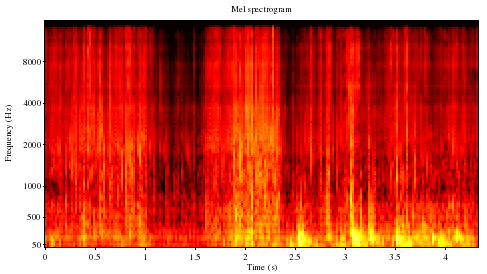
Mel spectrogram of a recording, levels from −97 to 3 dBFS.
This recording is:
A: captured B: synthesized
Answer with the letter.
B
